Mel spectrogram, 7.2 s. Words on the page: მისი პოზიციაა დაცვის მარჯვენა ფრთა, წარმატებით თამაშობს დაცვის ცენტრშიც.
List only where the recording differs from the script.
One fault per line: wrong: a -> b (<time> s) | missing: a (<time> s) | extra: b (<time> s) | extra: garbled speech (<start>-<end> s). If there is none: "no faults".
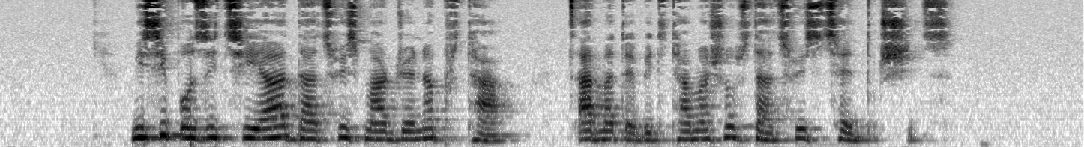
no faults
